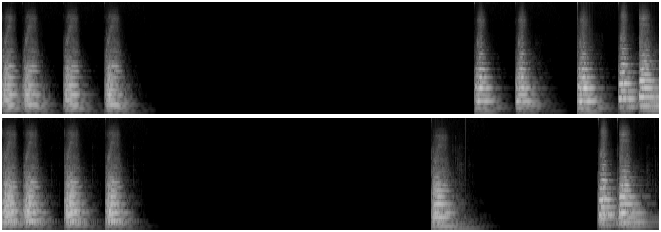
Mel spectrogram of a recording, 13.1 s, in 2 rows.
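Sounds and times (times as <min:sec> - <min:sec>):
horns: 0:00.0 - 0:01.3, 0:04.8 - 0:07.8, 0:12.6 - 0:13.1.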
